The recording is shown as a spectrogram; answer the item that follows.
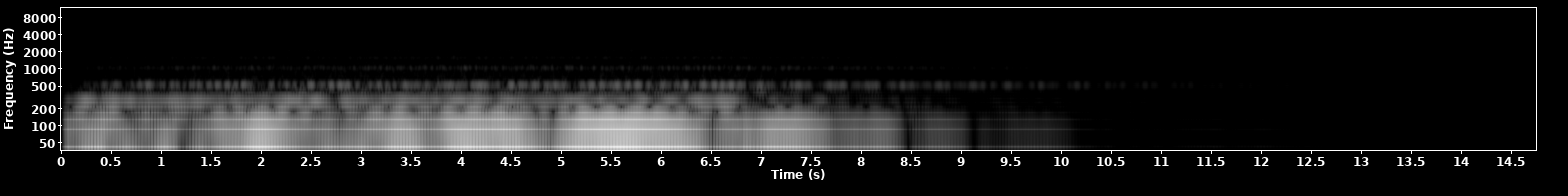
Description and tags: KRUCIFIX PRODUCTIONS CINEMATIC SOUND SADNESS 2018
music scoring for movies
film, processed, atmosphere, movies, theatrical, music, dark, cinematic, scoring, ambience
